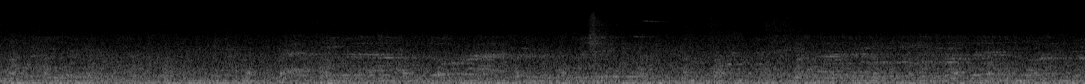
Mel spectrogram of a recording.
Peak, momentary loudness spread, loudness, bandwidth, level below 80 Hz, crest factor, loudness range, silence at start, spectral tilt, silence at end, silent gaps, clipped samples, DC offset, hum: -24 dBFS; 2 LU; -41 LUFS; 16 kHz; -44 dBFS; 14 dB; 1 LU; 0 s; -6 dB/octave; 0 s; none; under 0.1%; under 0.1%; none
